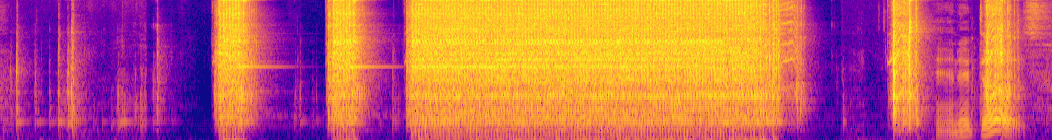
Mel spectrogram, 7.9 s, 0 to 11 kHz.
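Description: A powered impact tool fitted with a 55 mm socket breaks loose the rear hub nut on a Ducati Panigale V4 Speciale, hammering in one loud sustained burst of about three seconds, bracketed by short bursts; someone speaks briefly.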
